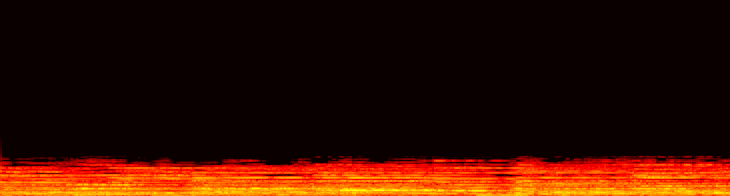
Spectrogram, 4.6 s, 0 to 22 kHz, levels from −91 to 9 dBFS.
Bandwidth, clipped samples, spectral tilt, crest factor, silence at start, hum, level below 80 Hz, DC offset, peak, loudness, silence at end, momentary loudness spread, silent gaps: 4.4 kHz; under 0.1%; -10 dB/octave; 14 dB; 0 s; none; -62 dBFS; under 0.1%; -8 dBFS; -22 LUFS; 0 s; 4 LU; none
